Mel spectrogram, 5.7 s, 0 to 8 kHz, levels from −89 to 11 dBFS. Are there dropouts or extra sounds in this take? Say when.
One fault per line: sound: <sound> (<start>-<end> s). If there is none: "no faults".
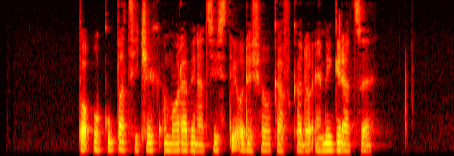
no faults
